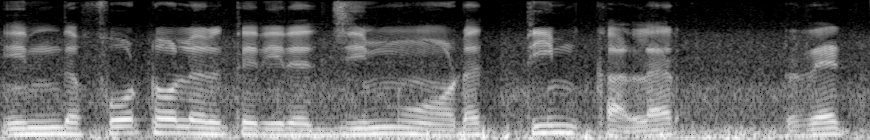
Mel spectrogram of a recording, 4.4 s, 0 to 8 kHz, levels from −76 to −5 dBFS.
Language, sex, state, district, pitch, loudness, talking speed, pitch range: Tamil, male, Tamil Nadu, Chennai, 125 Hz, -13 LUFS, 110 wpm, 115-135 Hz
